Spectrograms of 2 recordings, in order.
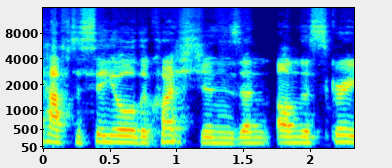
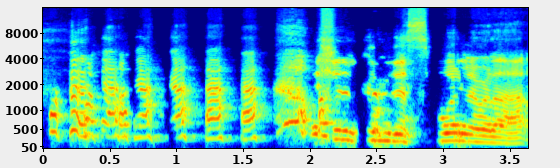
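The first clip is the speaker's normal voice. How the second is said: laughing; 7 semitones higher, 3 dB louder, much slower than usual. Real, not acted. Joking about Sirius spoiler.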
